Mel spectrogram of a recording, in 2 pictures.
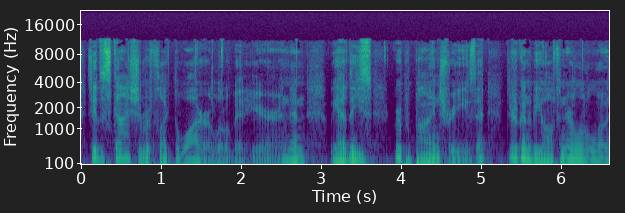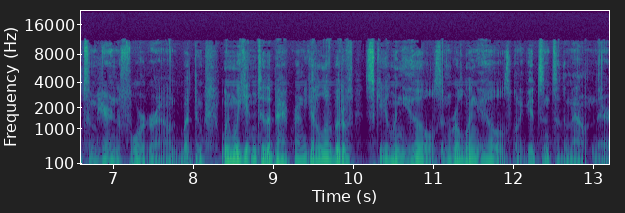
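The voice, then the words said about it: Accurate Bob Ross impression. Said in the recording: “Bob Ross ... Is that how he sounds, Sam? ... Oh, yeah. That's pretty accurate, bro. ... You're good at impersonations.”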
